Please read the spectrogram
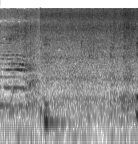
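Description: Vegetables and masala sizzling in an aluminium pressure-cooker pot as they are stirred with a wooden ladle: a steady frying hiss.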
